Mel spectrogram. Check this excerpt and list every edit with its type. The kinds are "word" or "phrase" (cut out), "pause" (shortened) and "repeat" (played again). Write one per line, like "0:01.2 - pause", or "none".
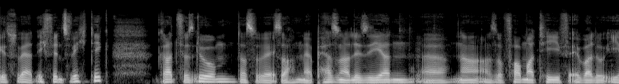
0:01.9 - word
0:02.7 - word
